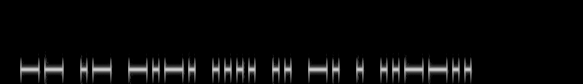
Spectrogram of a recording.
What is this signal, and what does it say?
Morse code, heard as a keyed tone, about 21 wpm, 700 Hz. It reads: MACHINE?
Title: Sentences from Top 1000 Words - Review Part 2 - 20wpm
